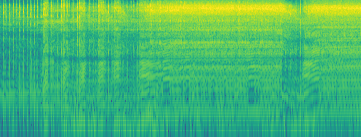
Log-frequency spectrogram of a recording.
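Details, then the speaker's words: Echo two-stroke line trimmer with barrel-style carburetor, before high-mixture adjustment: rough blubbering four-stroking that now and then clears to a smoother higher RPM note; high-speed mixture too rich. "so I hope you can hear that but it has sort of two tones to it there's a there's like a rough sort of a four strokes down and every now and again it kind of kicks up and raises the RPM a little bit to a little smoother sound that's where we want to be with this thing right now it's running a little bit too rich"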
